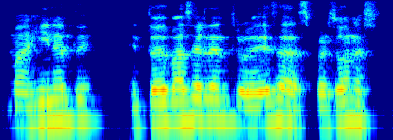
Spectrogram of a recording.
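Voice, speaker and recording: A man's voice: a little high, flat delivery, brisk. A man teaching a class, explaining patiently and checking that the students follow. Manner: patient, checks understanding with questions.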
